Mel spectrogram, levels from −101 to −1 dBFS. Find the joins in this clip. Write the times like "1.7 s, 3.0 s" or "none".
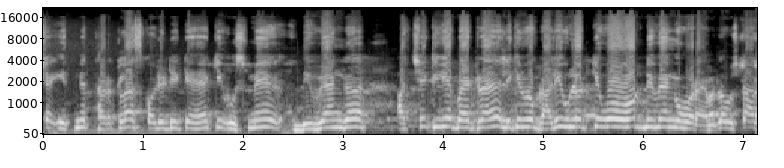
none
